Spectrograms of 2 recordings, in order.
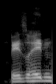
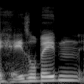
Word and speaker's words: Basil Hayden: not a real thing basil hayden bourbon right yeah i said it right for some reason i would say hazel baiden and that's not correct so we really are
